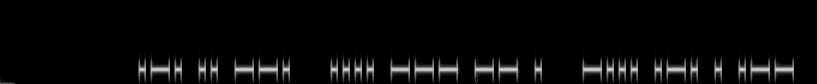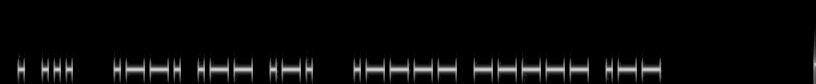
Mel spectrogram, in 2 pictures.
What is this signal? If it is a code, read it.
Morse code, heard as a keyed tone, about 20 wpm, 700 Hz. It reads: RIG HOME BREW ES PWR 10W
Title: Practice QSO - Exchange 2 - Info - 20wpm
